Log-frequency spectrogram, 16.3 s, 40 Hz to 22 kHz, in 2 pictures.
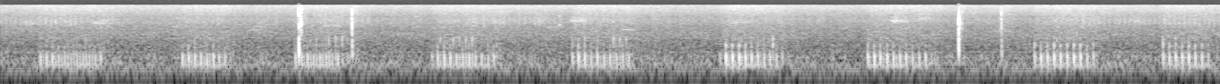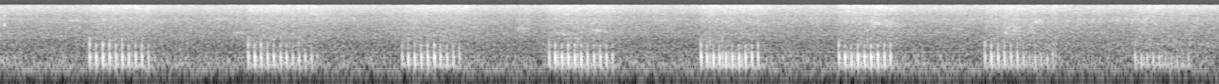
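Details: Domestic cat purring while napping, a young male filmed in early 2015 soon after joining the family: soft low rumbling purr in regular pulses about once a second, each breath marked by a burst, with quiet indoor background.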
